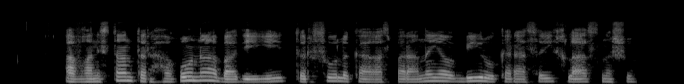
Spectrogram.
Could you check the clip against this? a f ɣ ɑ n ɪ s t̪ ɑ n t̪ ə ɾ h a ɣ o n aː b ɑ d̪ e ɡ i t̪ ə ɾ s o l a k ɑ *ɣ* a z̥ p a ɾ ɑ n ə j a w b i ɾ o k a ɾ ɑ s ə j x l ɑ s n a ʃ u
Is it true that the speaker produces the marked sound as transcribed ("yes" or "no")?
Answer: yes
